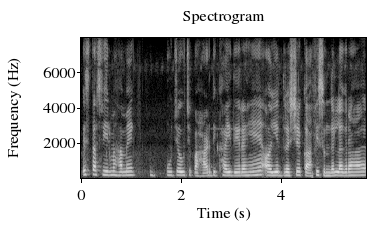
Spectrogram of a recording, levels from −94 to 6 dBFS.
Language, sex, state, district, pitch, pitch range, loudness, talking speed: Hindi, female, Uttarakhand, Uttarkashi, 195 Hz, 185-205 Hz, -17 LUFS, 180 wpm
